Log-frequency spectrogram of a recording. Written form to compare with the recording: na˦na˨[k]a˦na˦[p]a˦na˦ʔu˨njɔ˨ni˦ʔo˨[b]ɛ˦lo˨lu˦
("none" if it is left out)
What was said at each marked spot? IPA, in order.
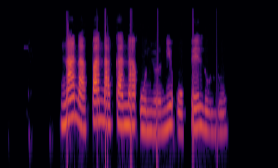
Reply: p, k, p

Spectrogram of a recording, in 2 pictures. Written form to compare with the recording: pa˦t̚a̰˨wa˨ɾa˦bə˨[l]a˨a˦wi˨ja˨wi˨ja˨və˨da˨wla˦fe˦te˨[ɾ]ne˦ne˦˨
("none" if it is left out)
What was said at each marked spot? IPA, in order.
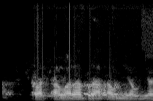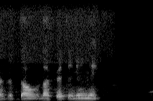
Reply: ɾ, none

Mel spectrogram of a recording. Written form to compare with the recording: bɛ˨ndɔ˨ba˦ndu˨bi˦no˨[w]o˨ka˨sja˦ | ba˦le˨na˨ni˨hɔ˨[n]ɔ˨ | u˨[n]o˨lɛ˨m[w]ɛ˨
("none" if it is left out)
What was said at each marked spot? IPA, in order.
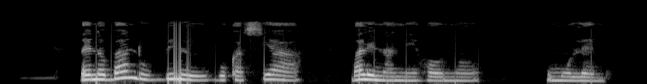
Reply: b, n, m, b

